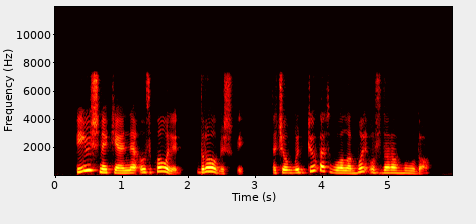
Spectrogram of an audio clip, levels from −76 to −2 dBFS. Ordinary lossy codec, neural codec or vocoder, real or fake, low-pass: MP3, 96 kbps; codec, 16 kHz, 0.5 kbps, FunCodec, trained on LibriTTS, 25 frames a second; fake; 7.2 kHz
